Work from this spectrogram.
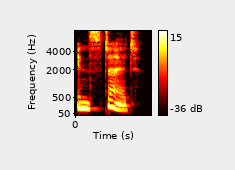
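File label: "instead", British English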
